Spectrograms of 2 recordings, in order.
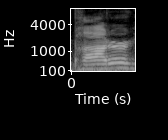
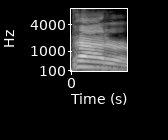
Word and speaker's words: Patter: this okay so it's it's like ladder but pat patter right patter patter right better better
